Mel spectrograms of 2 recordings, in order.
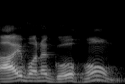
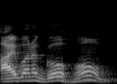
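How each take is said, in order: Both takes have the same delivery.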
